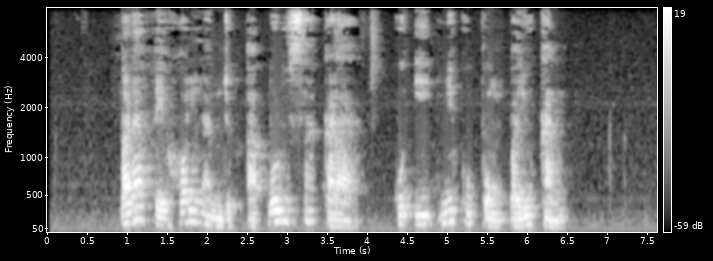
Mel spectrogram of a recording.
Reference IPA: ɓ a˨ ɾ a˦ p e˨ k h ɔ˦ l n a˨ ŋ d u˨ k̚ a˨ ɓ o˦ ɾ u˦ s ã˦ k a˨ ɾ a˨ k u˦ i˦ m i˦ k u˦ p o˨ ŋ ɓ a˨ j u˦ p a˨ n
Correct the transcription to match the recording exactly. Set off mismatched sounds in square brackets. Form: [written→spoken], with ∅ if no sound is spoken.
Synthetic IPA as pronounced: ɓ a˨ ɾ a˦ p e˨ [k→∅] h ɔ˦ l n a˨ [ŋ→n] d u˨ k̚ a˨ ɓ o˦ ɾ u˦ s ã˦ k a˨ ɾ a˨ k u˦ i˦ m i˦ k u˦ p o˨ ŋ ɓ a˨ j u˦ [p→k] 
